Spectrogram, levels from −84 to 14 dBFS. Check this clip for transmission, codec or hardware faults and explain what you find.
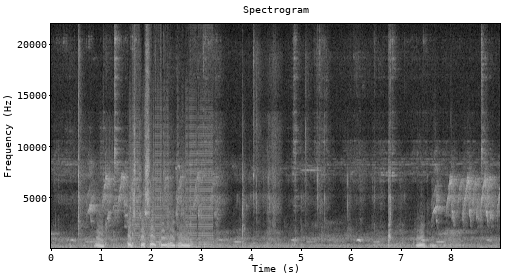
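Two faults are audible: hard clipping across the whole clip, and a burst of GSM phone buzz early on.

Hard clipping runs from start to finish. The audio reaches some stage about 20 dB hotter than that stage can pass, so every peak is sliced flat, with something like one sample in twenty sitting at the ceiling. Those squared-off tops generate harmonics far above the original content, giving a harsh, gritty fuzz on every loud moment. Unlike gentle analogue saturation, which rounds peaks and warms the tone, this distortion is abrupt and brittle, and it tracks the loudness of the sound itself.

GSM phone buzz appears from 1.56 to 3.24 s. A 2G handset close to the equipment is transmitting in pulses at 217 per second, and the audio circuitry rectifies those radio bursts into an audible signal. The result is a hard, raspy buzz at 217 Hz with a dense stack of harmonics, about 8 dB below the wanted audio. 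Here it stutters on and off rather than holding steady, which fits a data transfer rather than a call. Mains hum, by contrast, sits at 50 or 60 Hz, sounds smoother and persists continuously, while this buzz ignores the content and comes in clumps.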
